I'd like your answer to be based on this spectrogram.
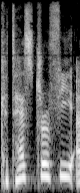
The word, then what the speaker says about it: Catastrophe: So spricht man es aus. Catastrophe, also Katastrophe. Es schreibt sich genauso wie im Deutschen, nur mit einem C vorne, aber man spricht es komplett anders aus.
